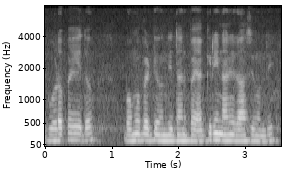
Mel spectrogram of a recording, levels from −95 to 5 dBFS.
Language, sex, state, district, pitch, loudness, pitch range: Telugu, male, Telangana, Mahabubabad, 130 Hz, -16 LUFS, 125-135 Hz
